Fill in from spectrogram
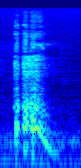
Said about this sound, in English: I feel like you're clearing your throat. Seriously.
